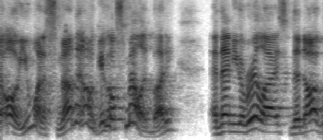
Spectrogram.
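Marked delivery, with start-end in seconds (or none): 0.0-1.7 high, sweet voice to a dog on a walk; cooing to the dog. Retold or imitated. Owner encouraging the dog to go sniff, cooing high. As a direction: coax the dog like a buddy, pitched way up. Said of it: "You just say".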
